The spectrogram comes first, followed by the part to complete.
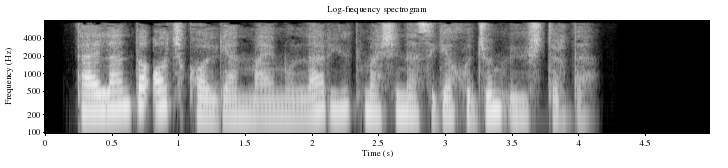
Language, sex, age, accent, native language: Uzbek, male, 19-29, Xorazm, Uzbek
